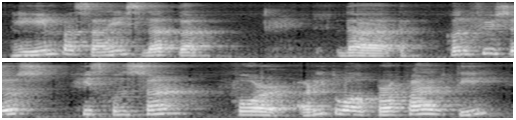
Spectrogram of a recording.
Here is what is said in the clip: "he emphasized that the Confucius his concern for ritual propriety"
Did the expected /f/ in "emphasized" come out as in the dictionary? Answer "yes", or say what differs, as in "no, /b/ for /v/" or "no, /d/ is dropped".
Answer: no, /p/ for /f/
